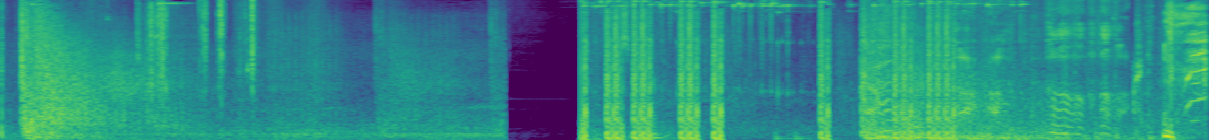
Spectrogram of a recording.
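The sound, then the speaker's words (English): Gunfire in video game gameplay with long-range shooting and soldiers running: many sharp shots in rapid bursts, a brief silence midway, then further volleys of loud, crackling shots. “All right, here comes just some gameplay. Some distance shooting. Guys just running.”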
